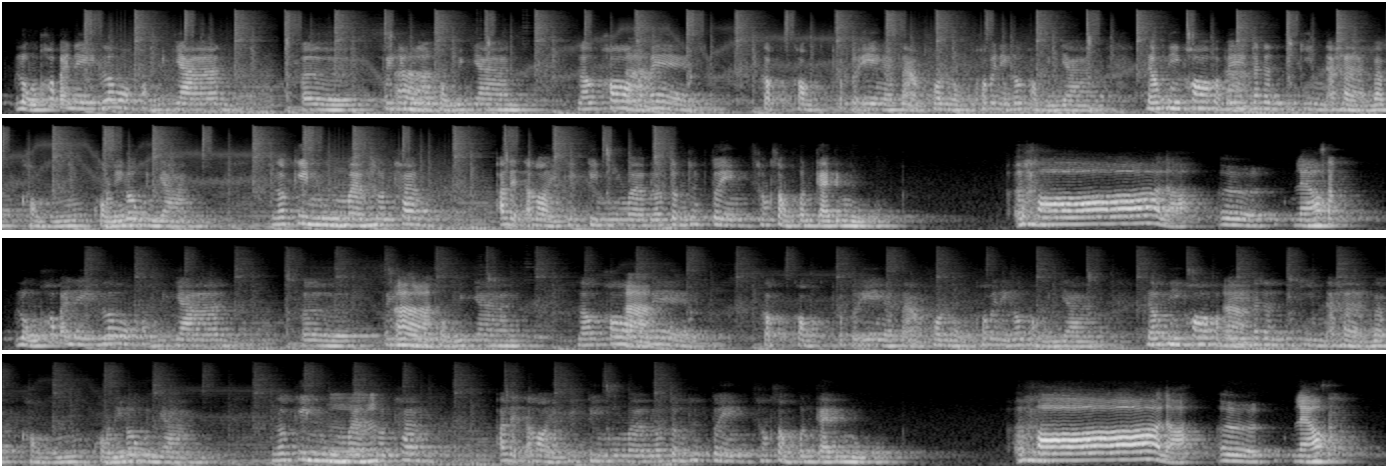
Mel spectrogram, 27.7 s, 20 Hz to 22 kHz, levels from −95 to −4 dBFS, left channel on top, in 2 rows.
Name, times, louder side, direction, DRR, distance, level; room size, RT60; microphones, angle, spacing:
voice 1, 0.1-2.4 3.0-5.3 5.7-6.9 7.6-15.9 16.5-18.2 18.8-22.7 24.0-24.3 26.8-27.2, left 2 dB, 60° left, 8 dB, 0.9 m, -30 dB
sound 1, 0.7-20.6, left 4 dB, 85° left, 0.5 m, -40 dB
sound 2, 2.9-5.5, right 1 dB, 40° left, 2.0 m, -52 dB
voice 2, 3.9-4.3 6.2-6.5 12.2-12.5 17.1-17.6 24.0-25.7 26.0-26.5 26.8-27.1, right 3 dB, 35° right, 9 dB, 0.6 m, -23 dB
16.5 x 7.3 x 2.7 m, 1.4 s
head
